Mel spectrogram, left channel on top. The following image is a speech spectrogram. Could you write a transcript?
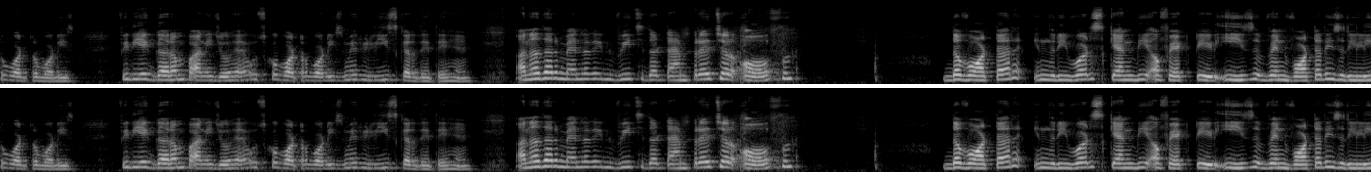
water bodies. फिर ये गर्म पानी जो है उसको वाटर बॉडीज़ में रिलीज़ कर देते हैं. Another manner in which the temperature of the water in rivers can be affected is when water is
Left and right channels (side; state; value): both; identical; correlation 1.00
